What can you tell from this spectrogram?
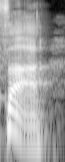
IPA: θ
